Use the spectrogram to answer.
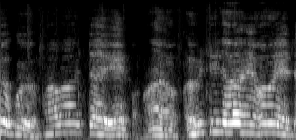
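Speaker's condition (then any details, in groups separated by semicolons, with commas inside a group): Cerebral palsy; severe, uses a wheelchair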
